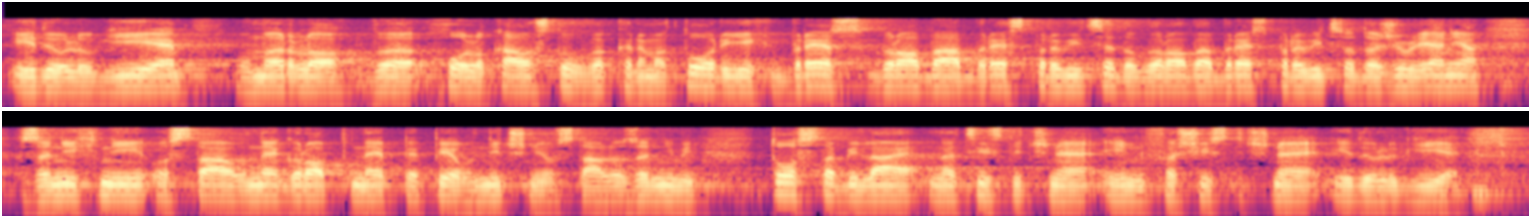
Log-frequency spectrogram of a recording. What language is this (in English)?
Slovenian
